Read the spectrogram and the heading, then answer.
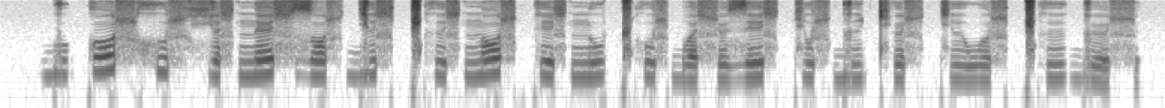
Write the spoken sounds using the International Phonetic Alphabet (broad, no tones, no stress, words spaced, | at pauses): ɡukɔɬ xuɬçɐɬnɛɬ zɔɬɟɨɬ ǁʰɨɬnɔɬ keɬnu ǁʰuɬbɐɬʏzeɬ cuɬɡɨ cʰʏɬcɨwʊɬǁʰɨ ɡʏɬ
